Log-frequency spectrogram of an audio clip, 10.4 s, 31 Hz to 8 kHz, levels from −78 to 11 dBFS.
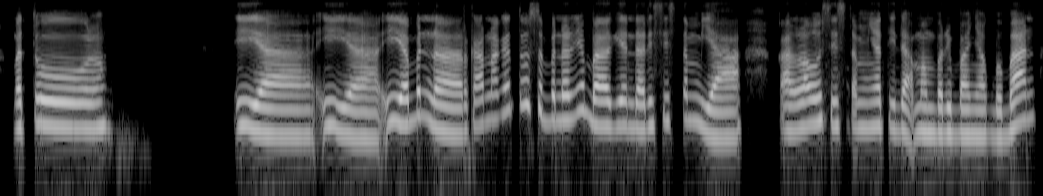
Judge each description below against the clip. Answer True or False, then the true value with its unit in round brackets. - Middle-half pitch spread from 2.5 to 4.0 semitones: True (3.2 semitones)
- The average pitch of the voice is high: True (220 Hz)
